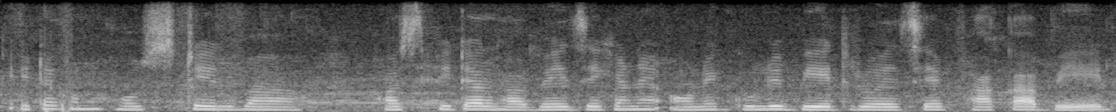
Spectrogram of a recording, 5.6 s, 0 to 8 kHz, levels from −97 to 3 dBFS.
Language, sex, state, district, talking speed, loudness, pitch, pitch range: Bengali, female, Bihar, Katihar, 140 wpm, -19 LUFS, 210 Hz, 200-220 Hz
